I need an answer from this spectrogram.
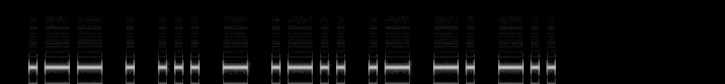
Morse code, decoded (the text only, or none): WESTLAND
